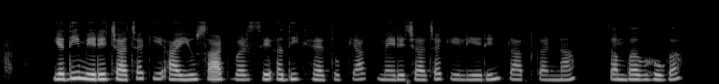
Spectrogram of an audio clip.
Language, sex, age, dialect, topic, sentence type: Hindi, female, 25-30, Hindustani Malvi Khadi Boli, banking, statement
